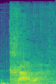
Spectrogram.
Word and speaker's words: challah: Challah. It is challah. I know, you're pronouncing the cha.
